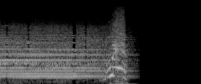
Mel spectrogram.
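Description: Arena goal horn sounding a steady chord of several held tones, signalling a goal, with a short rising-and-falling wail about a second in. It cuts off abruptly about a second and a half in.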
